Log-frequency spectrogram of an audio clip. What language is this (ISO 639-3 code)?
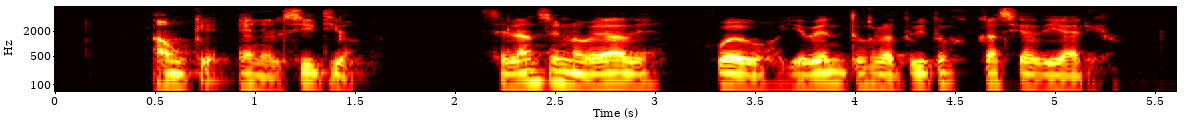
spa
